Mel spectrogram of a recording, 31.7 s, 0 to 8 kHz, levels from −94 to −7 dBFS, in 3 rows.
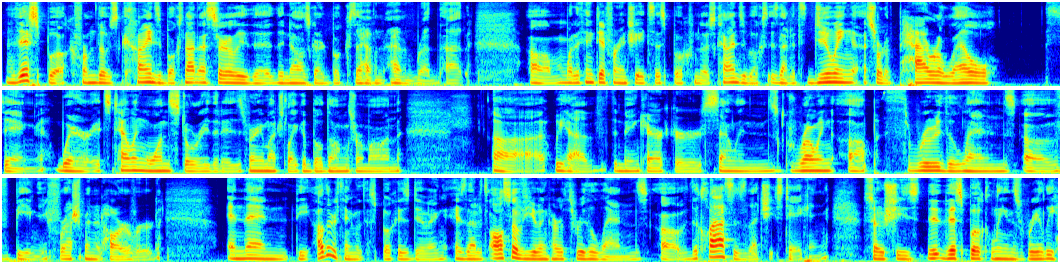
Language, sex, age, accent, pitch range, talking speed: English, male, 30-49, American, 115-135 Hz, 195 wpm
